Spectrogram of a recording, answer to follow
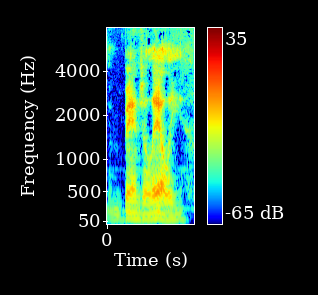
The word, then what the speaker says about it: banjolele: but I think the pronunciation is supposed to be banjolele combination of banjo and ukulele you know what I'm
